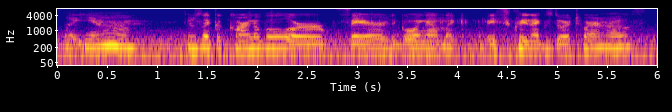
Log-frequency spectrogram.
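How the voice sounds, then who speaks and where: A woman vlogging in casual, rambling chat, hoarse from a cold, full of "like" and "um". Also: lowish voice, unhurried. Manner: chatty, filler-heavy, with frequent "like" and "um". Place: inside a moving truck. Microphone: handheld camera. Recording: road and vehicle noise.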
